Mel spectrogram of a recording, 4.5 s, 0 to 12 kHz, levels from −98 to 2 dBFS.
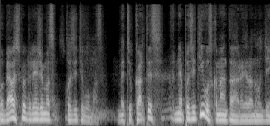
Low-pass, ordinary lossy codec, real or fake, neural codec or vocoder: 10.8 kHz; AAC, 48 kbps; fake; codec, 24 kHz, 0.9 kbps, DualCodec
